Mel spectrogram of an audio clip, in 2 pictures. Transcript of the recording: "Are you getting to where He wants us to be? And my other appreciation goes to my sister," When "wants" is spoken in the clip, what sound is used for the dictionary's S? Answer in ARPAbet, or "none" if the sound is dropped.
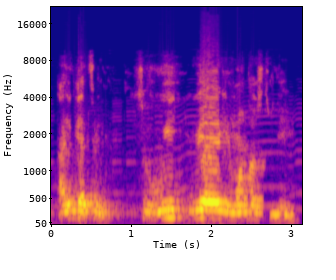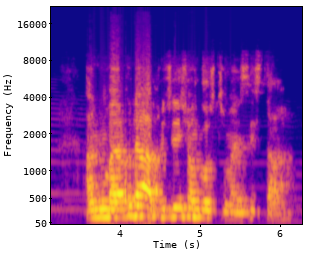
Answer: none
